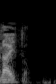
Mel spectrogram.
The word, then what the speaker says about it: 月: あ、本名はライト。 – ライトです。 – ライトだけど、月と書いてライトなんですよ。 – 月と書いてライト。 – それが、あの、殺すとキラッと輝くのとをかけてキラなんですよ。 – 月と書いてライトってのも大概やね。 – 大概よ。 – その人が、あの、ペンライト振ってるところからはドラマ始まったんですよ。ライトとペンライトかけてたんです、あそこ。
